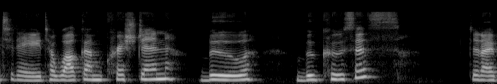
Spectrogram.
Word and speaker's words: Boucousis: I am so excited today to welcome Christian Boo Boukuses. Did I pronounce that right?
